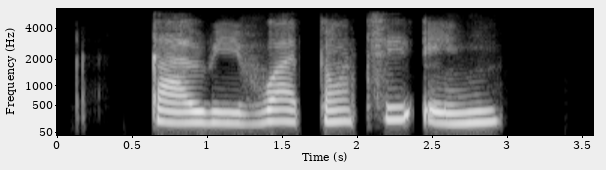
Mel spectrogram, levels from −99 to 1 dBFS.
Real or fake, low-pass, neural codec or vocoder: fake; 5.4 kHz; codec, 44.1 kHz, 7.8 kbps, Pupu-Codec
